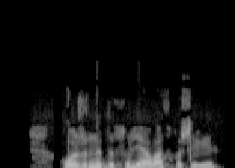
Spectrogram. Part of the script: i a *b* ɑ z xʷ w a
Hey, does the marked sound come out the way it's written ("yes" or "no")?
no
